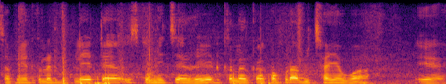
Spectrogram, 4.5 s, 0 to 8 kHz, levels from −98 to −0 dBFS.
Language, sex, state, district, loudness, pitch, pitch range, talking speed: Hindi, male, Rajasthan, Bikaner, -17 LUFS, 140 Hz, 135-145 Hz, 175 wpm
